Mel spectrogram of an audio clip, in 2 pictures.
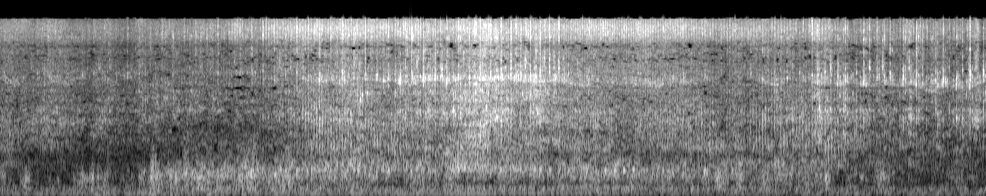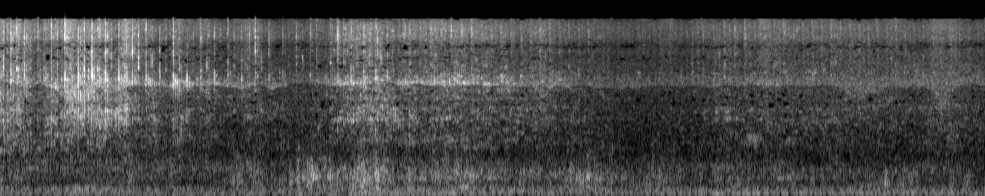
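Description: Boeing Stearman biplane's radial engine running at low power as the plane taxis on grass. It is louder through the first half and eases off in the second.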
